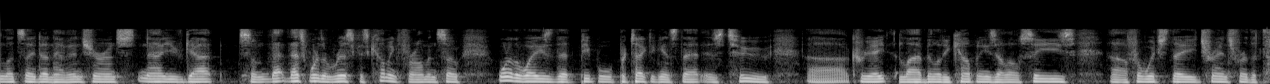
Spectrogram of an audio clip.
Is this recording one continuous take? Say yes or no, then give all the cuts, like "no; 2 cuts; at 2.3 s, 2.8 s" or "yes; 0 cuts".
no; 1 cut; at 9.0 s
